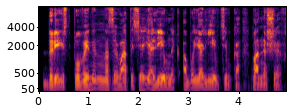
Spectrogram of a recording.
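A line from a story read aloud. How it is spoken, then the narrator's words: Plain. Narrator (Ukrainian): сказав я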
